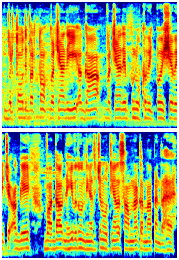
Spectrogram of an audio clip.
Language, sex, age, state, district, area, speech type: Punjabi, male, 18-30, Punjab, Kapurthala, urban, spontaneous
